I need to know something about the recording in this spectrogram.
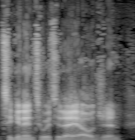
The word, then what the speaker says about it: Elgin: people elevator pitch uh my name is Elgin um I go by lgn as an artist or Elgin it's pronounced the same way um I am a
